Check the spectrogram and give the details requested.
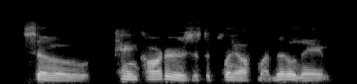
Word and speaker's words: Carter: Yeah, still spelled because they couldn't pronounce it. It's still Carter, but they just said Kata.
